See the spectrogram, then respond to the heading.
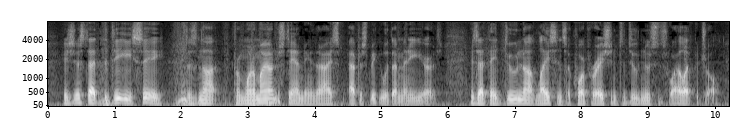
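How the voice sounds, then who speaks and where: A man speaks at a fairly quick pace with an unremarkable speaking voice. His pitch is fairly low, with ordinary pitch variation. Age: 60s. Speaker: wildlife control operator. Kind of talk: interview.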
